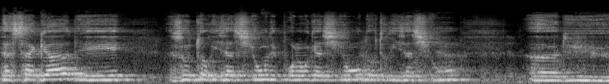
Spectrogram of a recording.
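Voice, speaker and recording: A man's high-pitched, flat, monotone voice amid noticeable background noise and audible room echo. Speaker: activist, anti-glyphosate campaigner. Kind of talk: panel discussion.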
